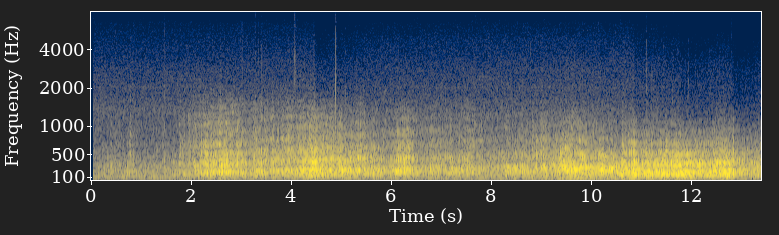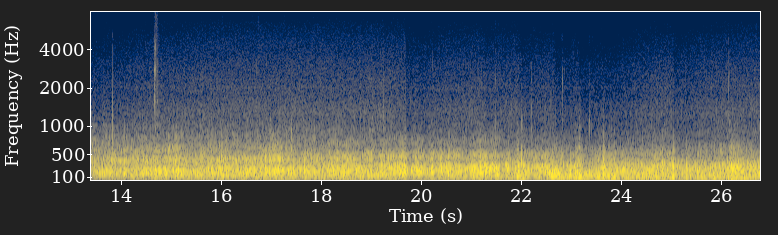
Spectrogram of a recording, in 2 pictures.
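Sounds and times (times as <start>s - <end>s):
thunder: 0.6s - 26.7s.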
